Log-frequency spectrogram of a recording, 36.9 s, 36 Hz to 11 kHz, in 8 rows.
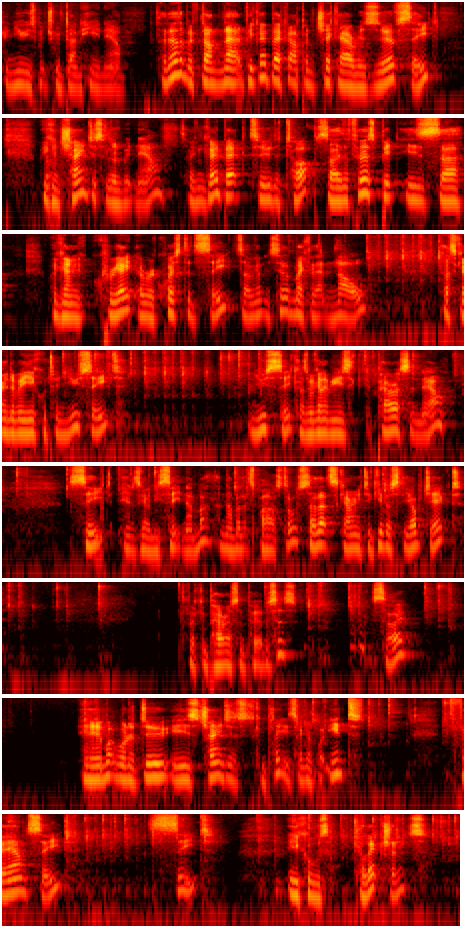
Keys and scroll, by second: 20.9 Return.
